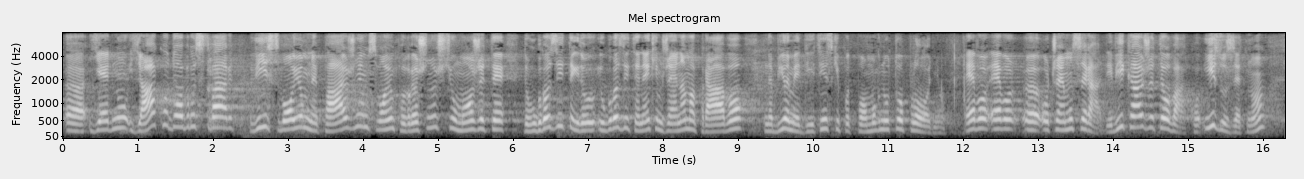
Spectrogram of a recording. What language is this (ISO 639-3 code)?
srp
